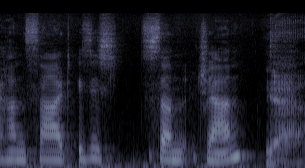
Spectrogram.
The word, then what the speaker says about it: Can: side is his son Jan yeah that in Turkish pronounced can C an he's called Jan and then next to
